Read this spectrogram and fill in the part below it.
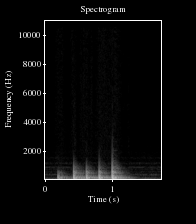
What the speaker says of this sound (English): Then someone knocked on my passenger window.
